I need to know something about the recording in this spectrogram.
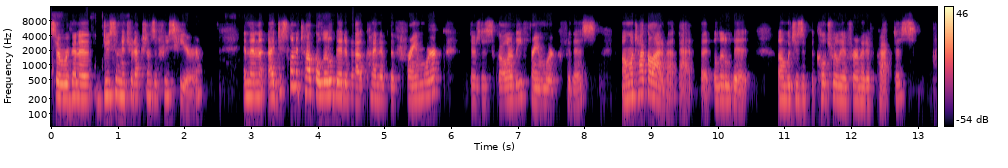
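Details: Adult woman speaking; normal voice.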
